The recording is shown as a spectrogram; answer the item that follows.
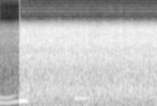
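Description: Steady rain pours in the Morrowind game world, a dense, even hiss that starts abruptly and continues unbroken at a moderate level.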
